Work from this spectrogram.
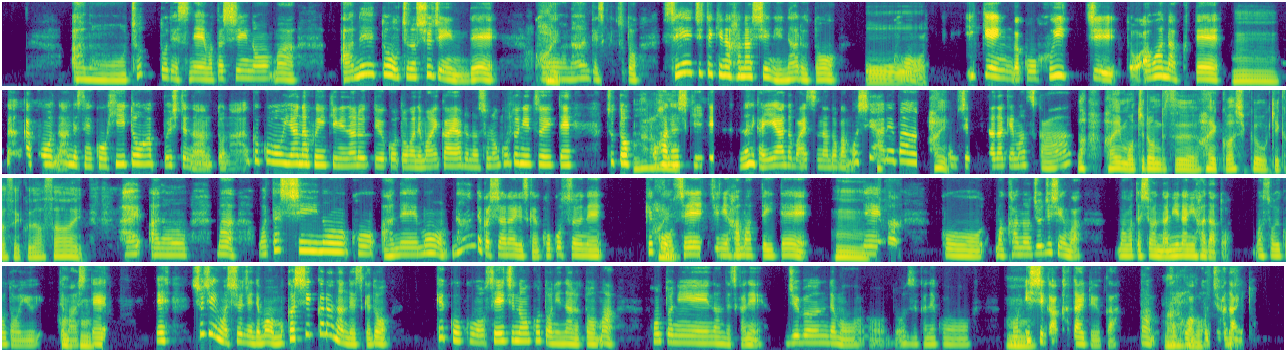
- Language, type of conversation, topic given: Japanese, advice, 意見が食い違うとき、どうすれば平和的に解決できますか？
- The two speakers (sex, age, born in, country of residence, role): female, 50-54, Japan, United States, user; male, 30-34, Japan, Japan, advisor
- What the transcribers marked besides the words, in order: tapping; other background noise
